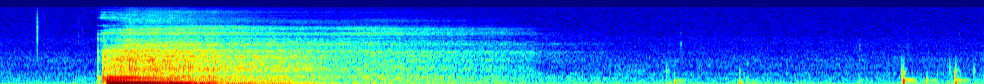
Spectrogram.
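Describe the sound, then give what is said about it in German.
A single deep breath taken during a guided relaxation exercise, loud and breathy at the start, then tapering off over about two seconds into near silence. “Lass uns erstmal einen tiefen Atemzug nehmen.”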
